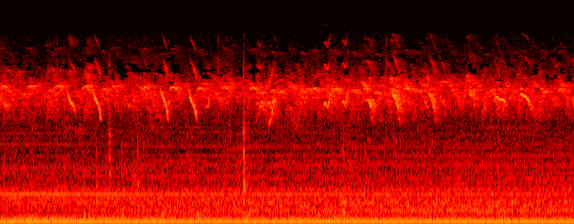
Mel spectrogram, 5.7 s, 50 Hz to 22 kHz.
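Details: Freshly hatched chicks of mixed breeds including Legbar, from a 27 March 2023 hatch. A busy chorus of rapid, downslurred peeps repeats several times a second, layered over a strong low machine hum.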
